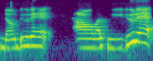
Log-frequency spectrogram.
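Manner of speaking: mock even, calm, firm, authoritative stern tone. Retelling what her man says when she is out of line: imitating a stern, authoritative partner. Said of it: "I can hear the authority in his voice".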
